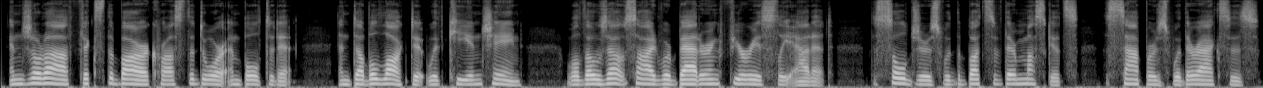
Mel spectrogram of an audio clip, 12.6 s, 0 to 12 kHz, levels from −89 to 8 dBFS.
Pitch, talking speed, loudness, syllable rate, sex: 165 Hz, 185 wpm, -18 LUFS, 5.4 syllables/s, female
